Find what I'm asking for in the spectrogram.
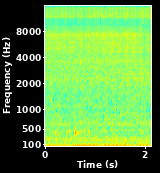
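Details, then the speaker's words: Volvo B230 redblock after head gasket replacement, valves adjusted: low, even idle hum with no tapping or ticking from the valvetrain; quiet, smooth-running engine. "No, but listen how quiet that engine is. Just with those valve hushers and everything adjusted right, they can run so smoothly."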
